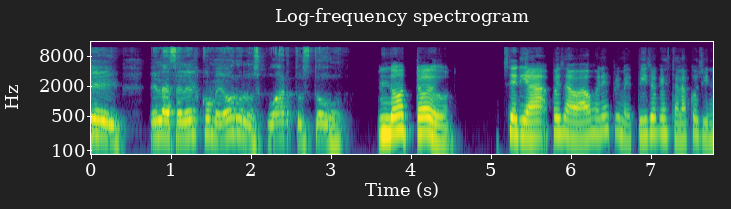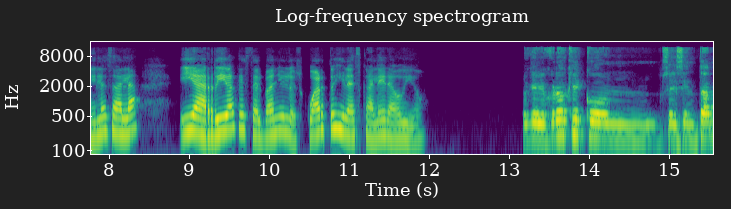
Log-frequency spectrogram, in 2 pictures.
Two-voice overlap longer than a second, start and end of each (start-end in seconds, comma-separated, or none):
none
